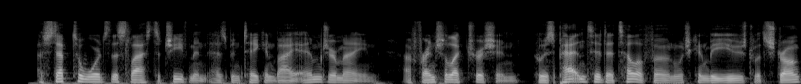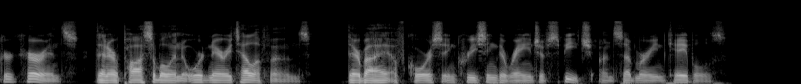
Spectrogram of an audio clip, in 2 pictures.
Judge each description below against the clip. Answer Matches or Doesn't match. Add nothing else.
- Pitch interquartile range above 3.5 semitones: Doesn't match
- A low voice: Matches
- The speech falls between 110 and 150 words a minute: Doesn't match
